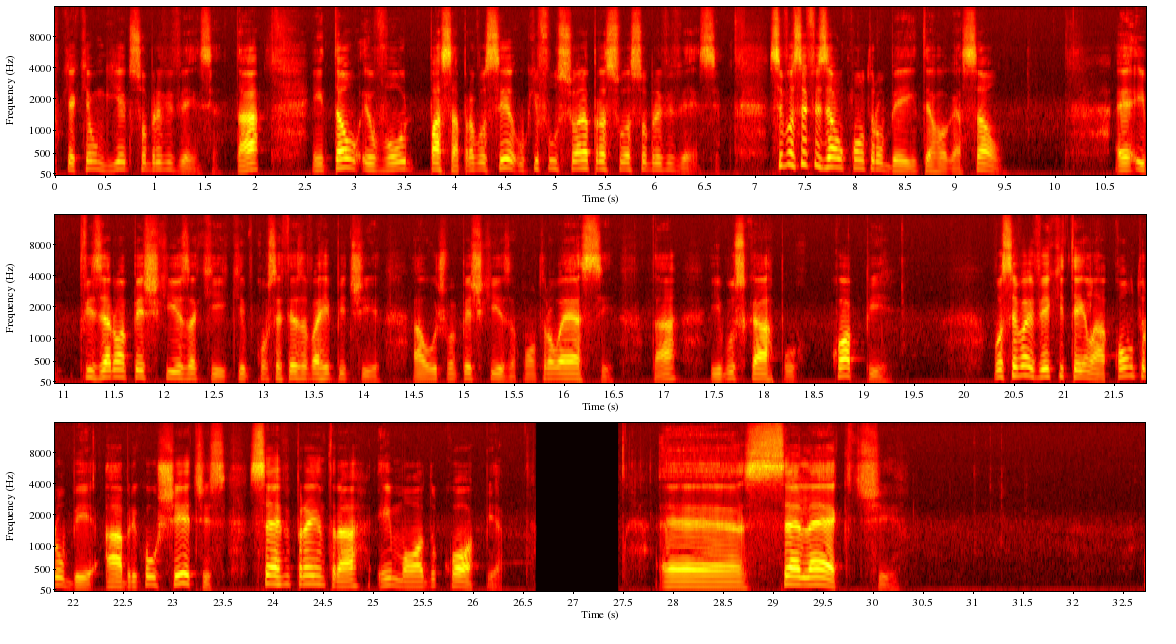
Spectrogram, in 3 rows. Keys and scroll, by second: 8.0 ctrl+b, 9.7 BackSpace, 27.4-32.0 typing.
